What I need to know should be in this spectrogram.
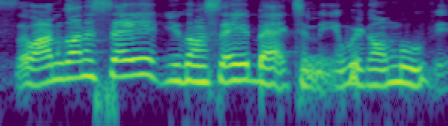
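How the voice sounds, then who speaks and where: Talking very fast in an animated tone, a woman uses a high pitch with ordinary variation against noticeable background noise. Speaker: nonprofit leader. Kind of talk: motivational speech.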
